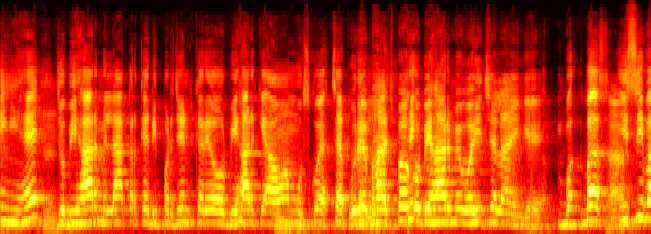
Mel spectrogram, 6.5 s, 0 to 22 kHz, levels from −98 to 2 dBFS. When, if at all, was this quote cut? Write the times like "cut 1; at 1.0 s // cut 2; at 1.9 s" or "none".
none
